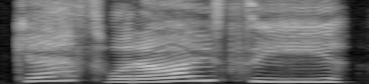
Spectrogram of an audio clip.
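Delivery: put-on high, slow teasing girl voice; a kid holding a secret; excited girl. Annie teases Jack, high and slow.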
